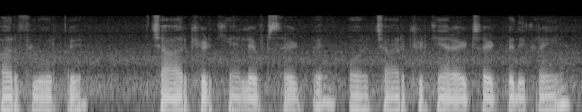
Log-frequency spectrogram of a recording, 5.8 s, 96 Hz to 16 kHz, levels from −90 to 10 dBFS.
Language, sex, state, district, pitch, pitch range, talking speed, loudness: Hindi, male, Gujarat, Valsad, 95 Hz, 90-100 Hz, 175 wpm, -19 LUFS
